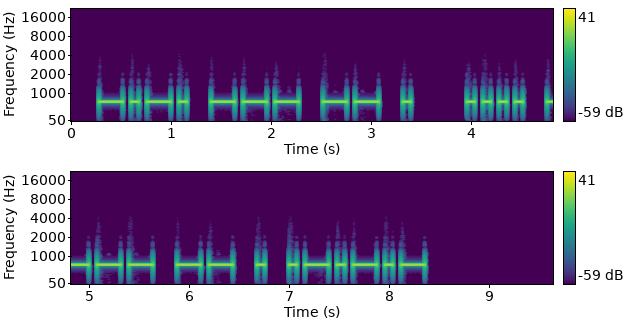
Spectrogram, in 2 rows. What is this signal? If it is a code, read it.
Morse code, heard as a keyed tone, about 16 wpm, 700 Hz. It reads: COME HOME.
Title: Sentences from Top 1000 Words - Review Part 3 - 15wpm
